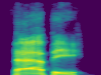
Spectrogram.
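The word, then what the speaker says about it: Pappy: it last is it it's Pap with a p papy papy they're just kind of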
